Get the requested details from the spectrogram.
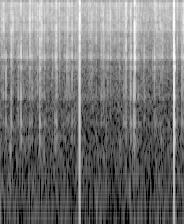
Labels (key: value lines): label: ambient
recorder: HydroMoth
